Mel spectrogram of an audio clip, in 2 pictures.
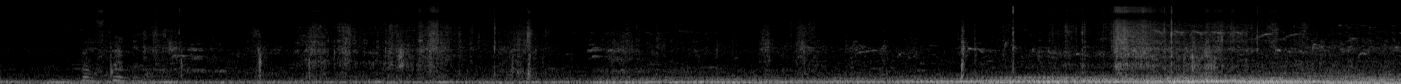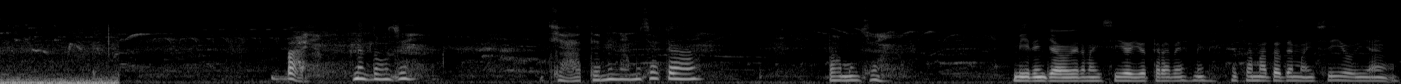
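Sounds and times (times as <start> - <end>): stems crackling: 0.9 - 15.2
leaves rustling: 1.4 - 8.8, 10.2 - 14.2
weeds pulled up by hand: 1.4 - 8.9, 9.6 - 13.4.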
